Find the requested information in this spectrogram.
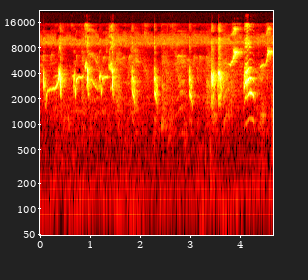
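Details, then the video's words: Long-tailed shrike singing a mix of level whistles and down-slurred notes, followed by scattered harsher chips and a few rising squeaky notes, with uneven pauses. "burung cendet"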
